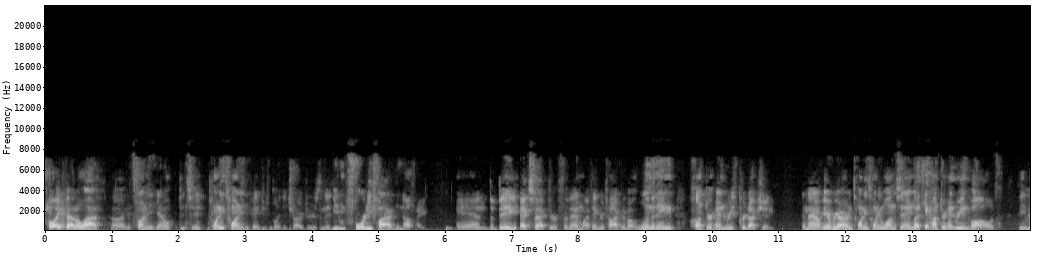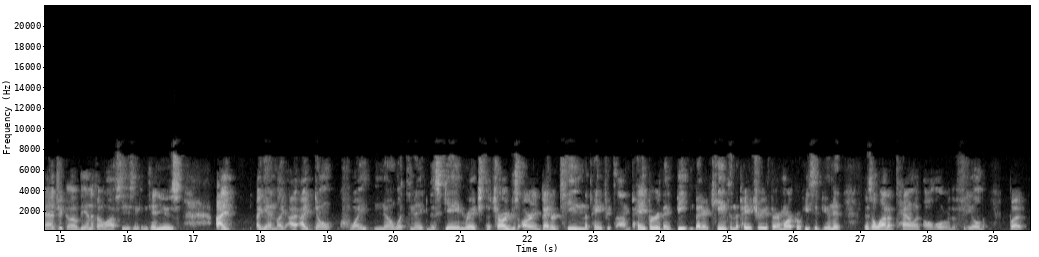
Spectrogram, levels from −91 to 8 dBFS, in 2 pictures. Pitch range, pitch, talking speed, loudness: 120-145 Hz, 130 Hz, 220 wpm, -23 LUFS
